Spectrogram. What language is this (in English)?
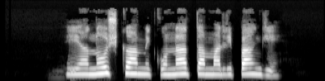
Imbabura Highland Quichua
